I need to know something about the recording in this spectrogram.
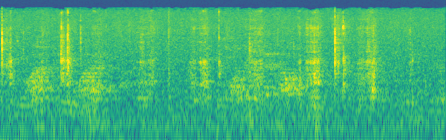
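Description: Faint, irregular small clicks and handling noise as a bolt fixing a mounting plate to a telescope mount head is tightened by hand.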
